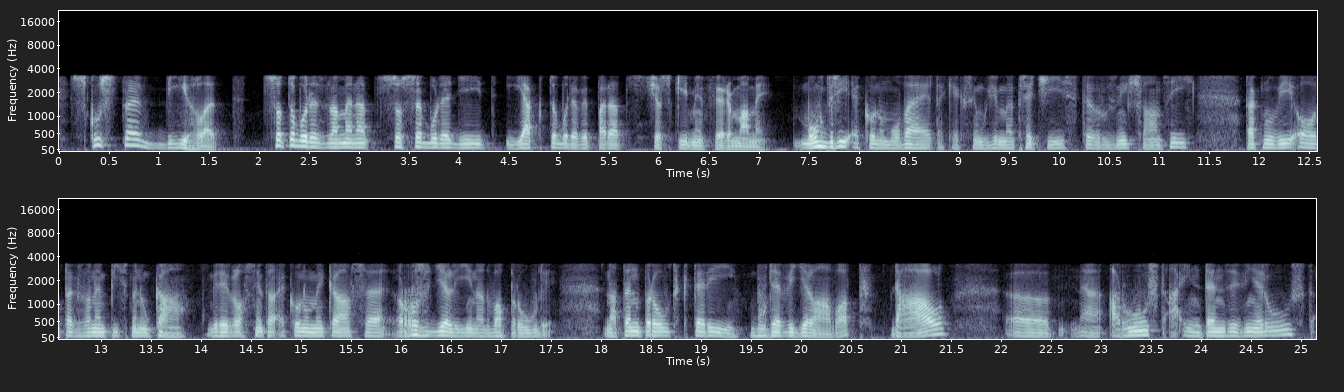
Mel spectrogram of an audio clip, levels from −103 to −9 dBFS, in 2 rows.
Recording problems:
high frequencies cut off; severe; nothing above 3 kHz

